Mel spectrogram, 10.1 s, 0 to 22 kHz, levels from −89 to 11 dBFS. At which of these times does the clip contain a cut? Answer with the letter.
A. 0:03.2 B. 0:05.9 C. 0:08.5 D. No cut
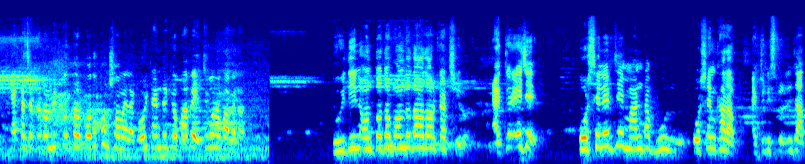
A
